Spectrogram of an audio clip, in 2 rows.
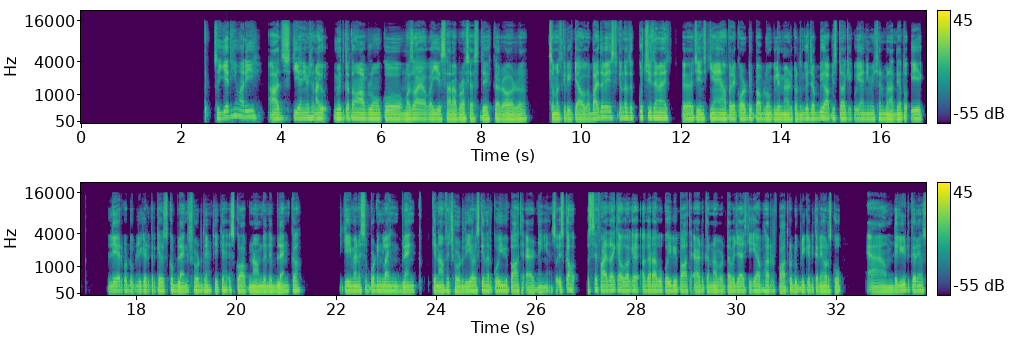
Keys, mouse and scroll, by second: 9.5-10.1 click, 10.3 ctrl+a, 11.2 click, 11.6 click, 19.3-21.1 drag, 21.5 Return, 23.0 click, 26.2 g, 27.4-28.4 drag.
